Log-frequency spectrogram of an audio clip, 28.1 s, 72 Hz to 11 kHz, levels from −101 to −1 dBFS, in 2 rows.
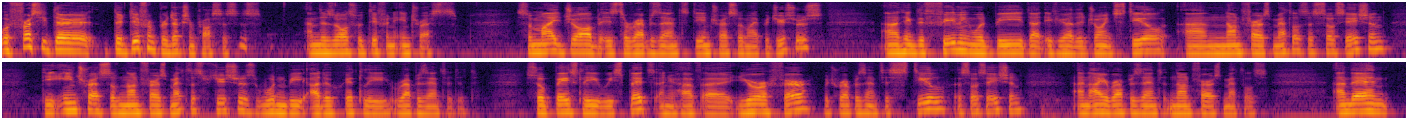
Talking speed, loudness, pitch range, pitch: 160 wpm, -28 LUFS, 110-125 Hz, 115 Hz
